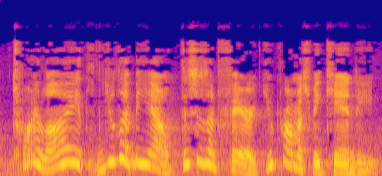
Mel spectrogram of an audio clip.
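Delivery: high, indignant dragon outburst; raging dragon. A narrator's reading. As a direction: protest it from inside the box. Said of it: "spitting with rage".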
